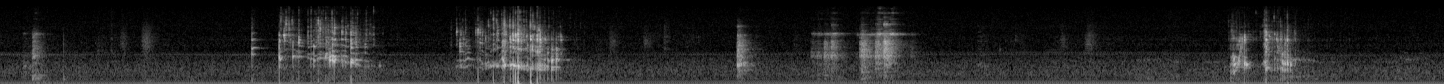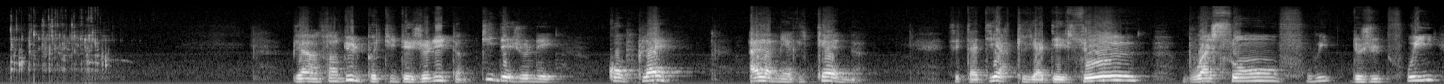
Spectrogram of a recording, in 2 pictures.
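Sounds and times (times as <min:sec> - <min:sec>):
tea and coffee pouring into cups: 0:02.8 - 0:03.9, 0:04.5 - 0:05.8, 0:12.3 - 0:13.1, 0:14.5 - 0:15.8
speech: 0:17.4 - 0:21.2, 0:22.0 - 0:23.1, 0:24.0 - 0:28.8.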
